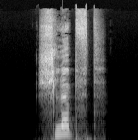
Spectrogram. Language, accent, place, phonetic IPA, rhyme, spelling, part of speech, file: German, Germany, Berlin, [ʃlʏp͡ft], -ʏp͡ft, schlüpft, verb, De-schlüpft.ogg
- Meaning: inflection of schlüpfen: 1. third-person singular present 2. second-person plural present 3. plural imperative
